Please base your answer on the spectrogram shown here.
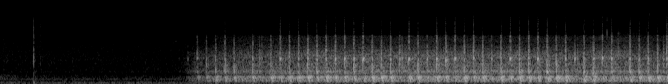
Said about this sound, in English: right now, as we sit here, as we're worshiping in church this morning, this is what the Vela pulsar is doing.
